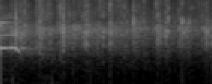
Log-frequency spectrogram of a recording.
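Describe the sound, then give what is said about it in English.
An audience applauds steadily, a dense patter of many hands clapping at once, fairly loud and sustained without any voices standing out. “I was talking with, yeah, you can give a big clap for that one.”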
